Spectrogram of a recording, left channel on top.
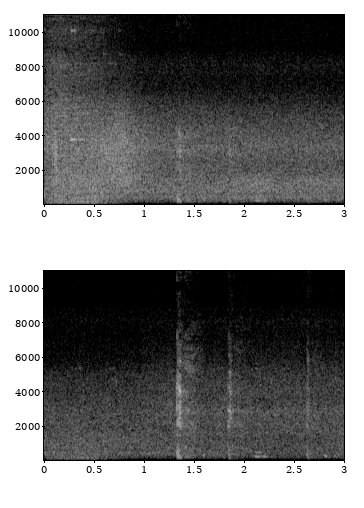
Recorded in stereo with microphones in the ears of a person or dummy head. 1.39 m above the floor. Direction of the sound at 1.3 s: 45° right (ahead or behind).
